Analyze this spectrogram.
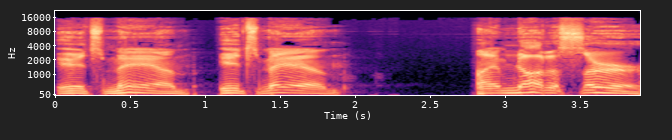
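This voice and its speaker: This man puts on a character voice with a fairly low pitch. He speaks at a very slow pace. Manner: furious, screaming.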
